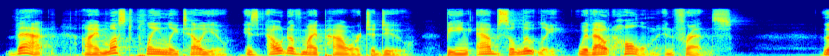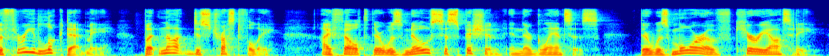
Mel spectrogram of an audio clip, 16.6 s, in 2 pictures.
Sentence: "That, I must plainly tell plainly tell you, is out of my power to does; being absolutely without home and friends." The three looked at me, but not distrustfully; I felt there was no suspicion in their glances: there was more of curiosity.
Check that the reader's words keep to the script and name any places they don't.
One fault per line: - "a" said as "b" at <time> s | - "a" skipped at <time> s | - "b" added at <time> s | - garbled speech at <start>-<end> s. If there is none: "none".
- "plainly tell" skipped at 2.0 s
- "does" said as "do" at 3.8 s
